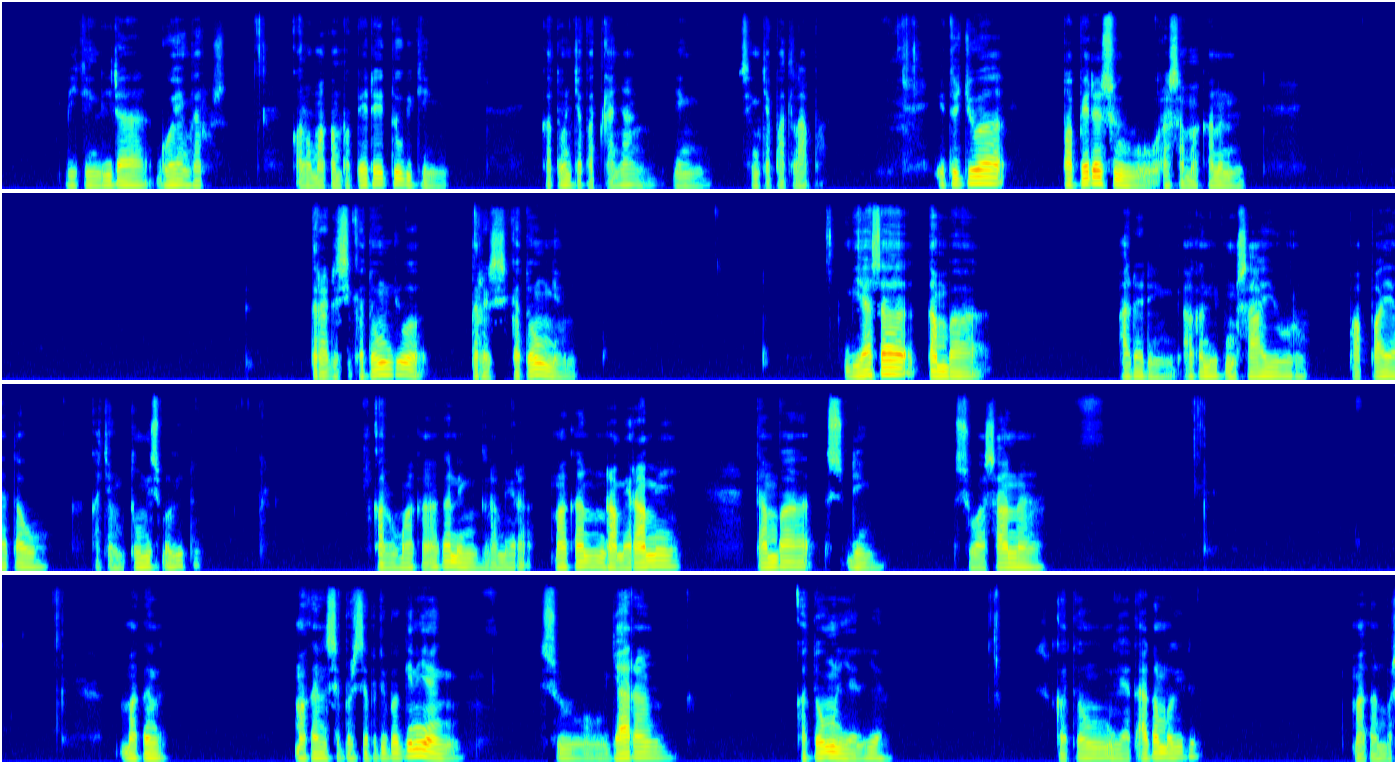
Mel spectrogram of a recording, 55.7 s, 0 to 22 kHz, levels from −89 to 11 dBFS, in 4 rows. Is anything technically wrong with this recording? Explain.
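No, nothing is technically wrong with this audio.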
